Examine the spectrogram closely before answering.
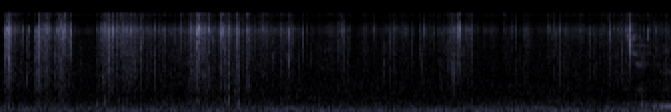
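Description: Clear plastic zip-top sample bag crinkling as it is handled: irregular crackly rustles, busiest in the first couple of seconds and then coming only now and then.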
